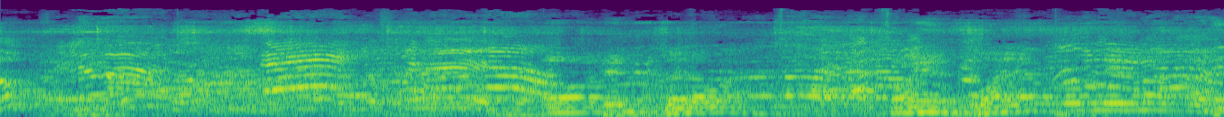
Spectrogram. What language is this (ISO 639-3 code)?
fil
